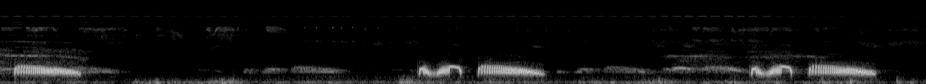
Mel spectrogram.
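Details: Spotted dove cooing used to provoke other doves: loud, low, hollow coo phrases, each opening with a quick wavering double note and then a long sustained coo, repeated about every four seconds over softer background coos.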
